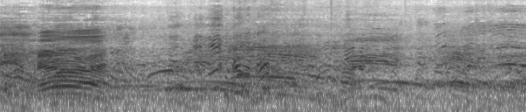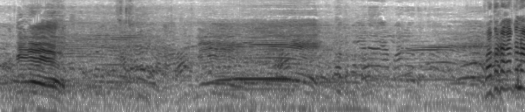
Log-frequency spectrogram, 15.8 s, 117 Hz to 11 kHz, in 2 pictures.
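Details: Sahiwal calves at the traditional Ambari cattle market in Parbatipur, Dinajpur, Bangladesh, on Friday 27 December 2024; several drawn-out moos with harmonic bands rise above constant crowd chatter, bargaining voices and brief music.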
